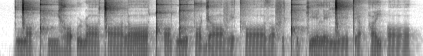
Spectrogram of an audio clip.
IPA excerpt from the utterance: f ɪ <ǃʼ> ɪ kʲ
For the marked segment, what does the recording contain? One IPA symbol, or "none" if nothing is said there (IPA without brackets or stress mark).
ǃʼ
